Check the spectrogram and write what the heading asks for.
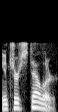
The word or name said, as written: interstellar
